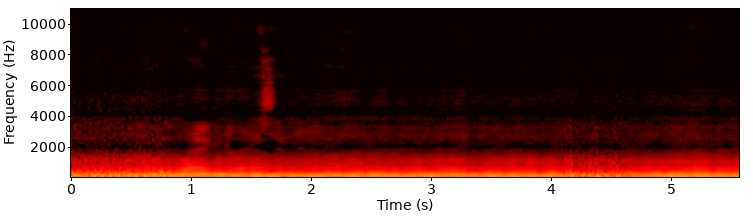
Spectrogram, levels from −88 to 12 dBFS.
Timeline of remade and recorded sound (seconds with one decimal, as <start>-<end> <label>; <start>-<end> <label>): 0.0-0.8 recorded; 0.8-4.1 remade; 4.1-4.6 recorded; 4.6-5.6 remade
